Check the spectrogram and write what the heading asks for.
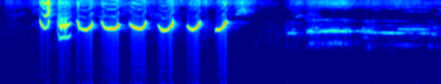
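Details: Greater green leafbird with its crest raised, singing actively with a full varied repertoire: eight quick, bright, dipping U-shaped whistles repeated about three per second, then softer level whistled notes.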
